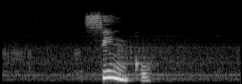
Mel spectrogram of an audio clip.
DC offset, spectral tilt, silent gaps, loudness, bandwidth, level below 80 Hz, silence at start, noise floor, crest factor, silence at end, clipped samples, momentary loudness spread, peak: under 0.1%; -5 dB/octave; none; -16 LUFS; 12 kHz; -72 dBFS; 0.85 s; -48 dBFS; 16 dB; 0.9 s; under 0.1%; 18 LU; -4 dBFS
